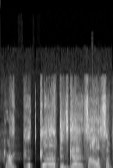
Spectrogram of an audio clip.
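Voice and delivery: high, thrilled outburst of awe; amazed exclamation. Retold or imitated. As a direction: gasp it out in wonder. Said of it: "And I was like".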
